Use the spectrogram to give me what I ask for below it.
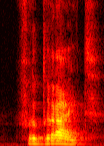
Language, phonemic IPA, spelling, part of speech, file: Dutch, /vərˈdrajt/, verdraaid, verb / interjection / adjective / adverb, Nl-verdraaid.ogg
- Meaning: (verb) past participle of verdraaien; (adjective) darned; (interjection) darn it!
